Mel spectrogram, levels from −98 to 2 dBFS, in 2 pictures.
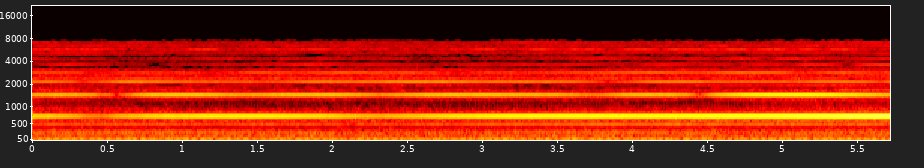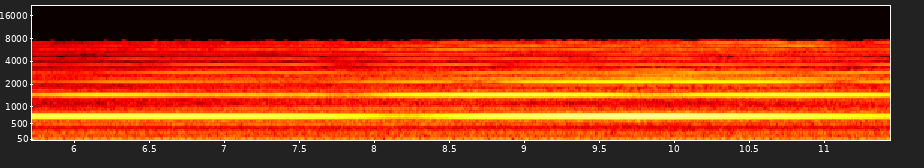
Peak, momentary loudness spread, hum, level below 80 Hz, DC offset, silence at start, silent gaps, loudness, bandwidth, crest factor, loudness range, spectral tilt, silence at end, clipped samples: -6 dBFS; 18 LU; none; -44 dBFS; under 0.1%; 0 s; none; -17 LUFS; 7.8 kHz; 12 dB; 14 LU; 0.5 dB/octave; 0 s; under 0.1%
